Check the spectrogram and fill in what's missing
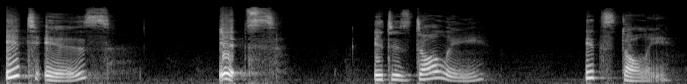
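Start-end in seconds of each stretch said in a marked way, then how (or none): none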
